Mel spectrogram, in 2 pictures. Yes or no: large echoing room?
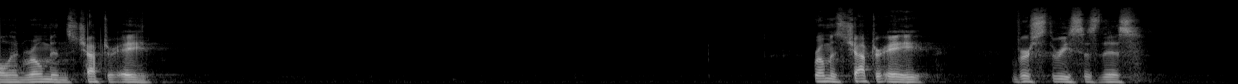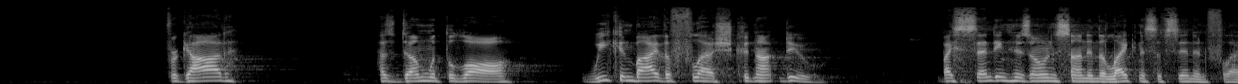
yes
